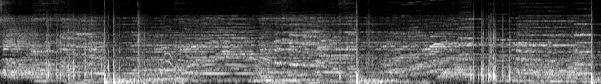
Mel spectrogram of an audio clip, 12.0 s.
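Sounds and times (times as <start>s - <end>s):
music: 0.0s - 12.0s
fireworks bangs and cracks: 0.8s - 4.2s, 6.6s - 12.0s.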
